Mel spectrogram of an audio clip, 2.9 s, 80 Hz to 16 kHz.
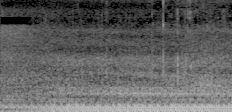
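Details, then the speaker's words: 1986 Nissan 300ZX after new crank angle sensor, spark plugs and fuel parts, about ten minutes running, temperature gauge centered: deep, steady idle with even low rumble, no knocks, misses or rattles; normal idle. "It's still running fine. Seems to be continuing to run nice and smooth."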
